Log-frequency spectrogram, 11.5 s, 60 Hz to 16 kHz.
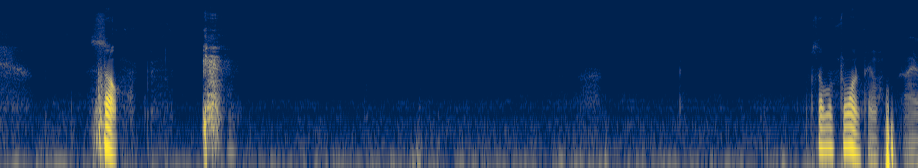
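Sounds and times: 
faint hiss: 0.0s - 2.4s, 6.6s - 11.4s
speech: 1.3s - 1.6s, 10.2s - 11.4s
short rough cough or throat clear from a man: 2.5s - 3.0s.

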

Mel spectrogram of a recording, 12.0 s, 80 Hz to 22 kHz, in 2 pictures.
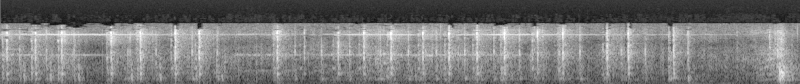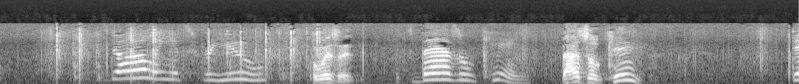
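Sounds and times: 
typewriter typing a script in a study: 0.0s - 5.2s
speech: 6.9s - 10.9s.

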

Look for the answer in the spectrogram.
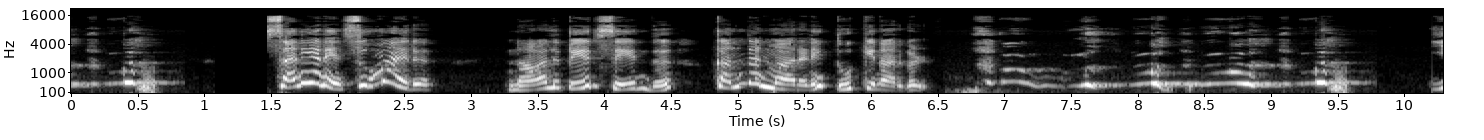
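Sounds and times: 
speech: 1.6s - 10.2s
woman wailing loudly: 6.8s - 9.8s.

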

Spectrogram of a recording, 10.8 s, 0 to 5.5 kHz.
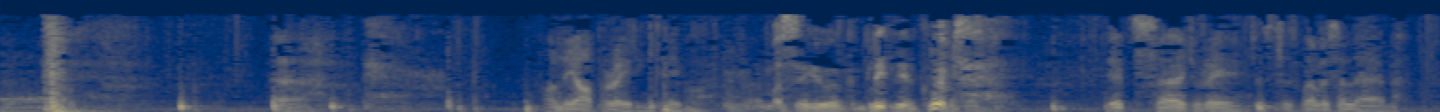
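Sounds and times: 
door kicked shut with a booming slam: 0.0s - 0.8s
speech: 2.1s - 2.8s, 4.1s - 7.6s, 8.3s - 10.6s.

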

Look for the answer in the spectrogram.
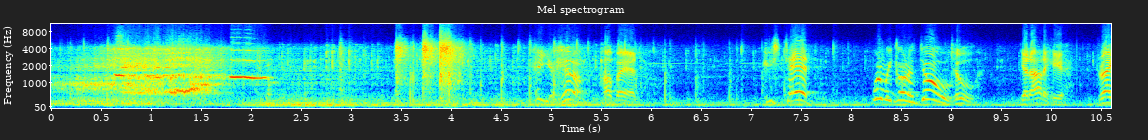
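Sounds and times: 
car tire squeal turning a corner at a street and alley intersection: 0.0s - 2.6s
car tires scraping as it slides to a halt: 0.0s - 10.6s
rumbling car engine: 0.0s - 10.6s
speech: 4.9s - 6.1s, 7.1s - 10.6s.

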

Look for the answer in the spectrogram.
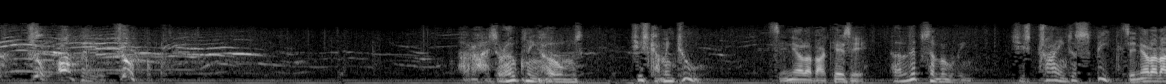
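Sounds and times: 
about half a dozen cats locked in together meowing and yowling: 0.0s - 6.0s, 6.6s - 7.6s
speech: 0.4s - 1.7s, 4.9s - 7.1s, 7.7s - 11.6s.

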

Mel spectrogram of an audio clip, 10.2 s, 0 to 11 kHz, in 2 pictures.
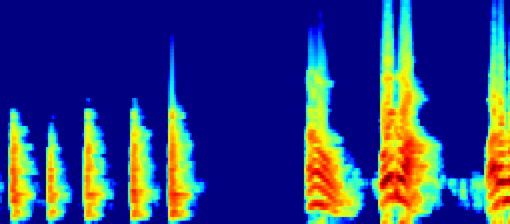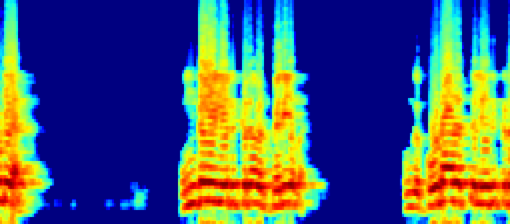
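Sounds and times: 
firm knocks on a door: 0.0s - 2.0s
speech: 3.1s - 4.2s, 4.9s - 5.4s, 6.9s - 8.2s, 9.1s - 10.1s.

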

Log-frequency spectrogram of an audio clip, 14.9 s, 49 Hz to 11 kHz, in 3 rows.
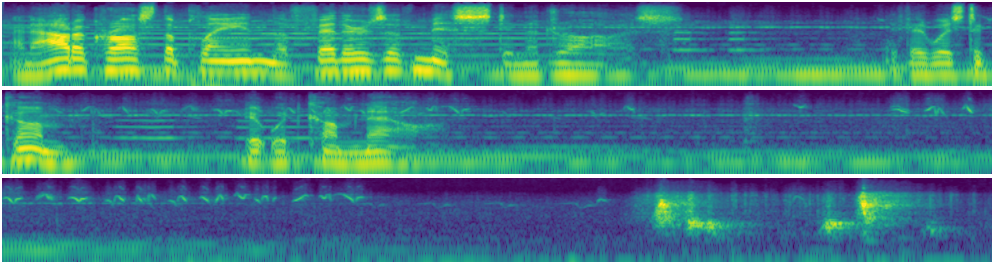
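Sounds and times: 
birds chirping: 0.0s - 14.1s
speech: 0.1s - 3.5s, 4.5s - 5.4s, 6.2s - 7.1s
arrows whooshing through the air: 13.1s - 14.8s.

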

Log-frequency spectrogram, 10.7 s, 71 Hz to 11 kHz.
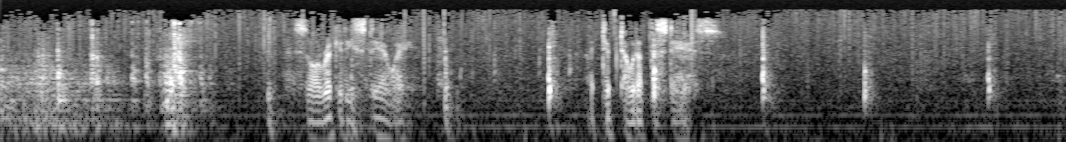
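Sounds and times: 
warehouse door scraping and creaking open: 0.0s - 2.2s
speech: 3.0s - 4.3s, 6.0s - 7.2s.

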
